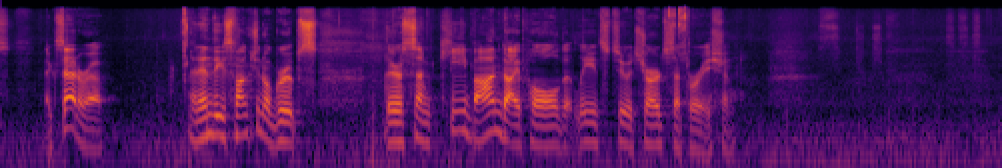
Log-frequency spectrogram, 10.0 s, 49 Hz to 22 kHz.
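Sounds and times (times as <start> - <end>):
marker scratching on whiteboard: 8.2 - 10.0.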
